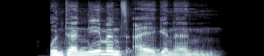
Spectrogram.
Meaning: inflection of unternehmenseigen: 1. strong genitive masculine/neuter singular 2. weak/mixed genitive/dative all-gender singular 3. strong/weak/mixed accusative masculine singular
- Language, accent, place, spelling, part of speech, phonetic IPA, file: German, Germany, Berlin, unternehmenseigenen, adjective, [ʊntɐˈneːmənsˌʔaɪ̯ɡənən], De-unternehmenseigenen.ogg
